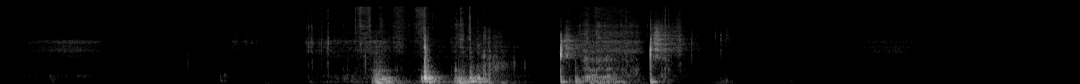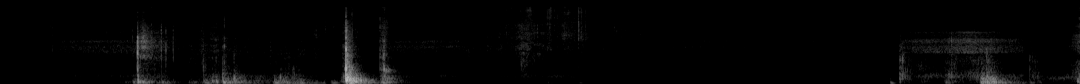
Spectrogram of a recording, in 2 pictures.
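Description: Chunks of chalcopyrite-bearing ore handled in gloved hands, knocking and clacking against one another and against the surface they lie on. They come in three clusters of sharp knocks, a few seconds in, around six seconds in, and again past the middle, with quiet gaps between.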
